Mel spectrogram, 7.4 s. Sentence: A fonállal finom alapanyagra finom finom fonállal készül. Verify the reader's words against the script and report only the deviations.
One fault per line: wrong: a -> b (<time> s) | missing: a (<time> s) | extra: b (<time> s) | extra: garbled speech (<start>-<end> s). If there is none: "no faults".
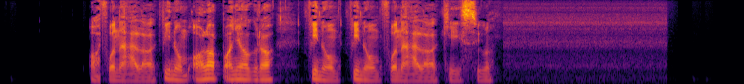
no faults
